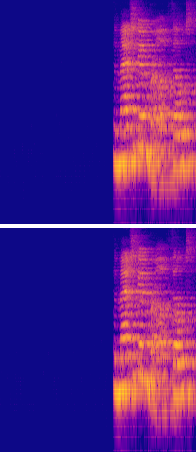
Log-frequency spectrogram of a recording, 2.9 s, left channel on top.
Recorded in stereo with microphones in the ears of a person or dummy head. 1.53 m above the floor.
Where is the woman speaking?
5° right (ahead or behind), 1.0 m.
